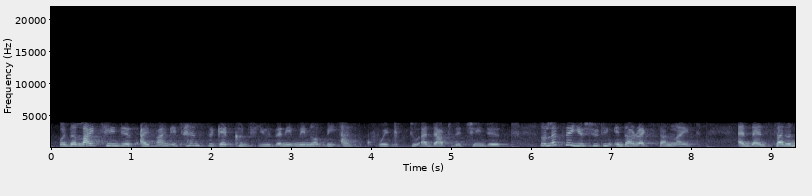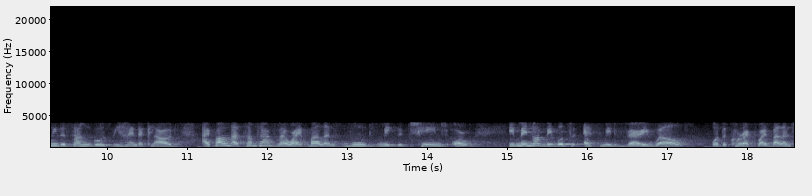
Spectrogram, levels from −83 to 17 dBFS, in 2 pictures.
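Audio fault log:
0.00–0.12, 4.40–4.50, 5.86–6.12, 8.12–8.60, 14.68–15.04, 17.34–17.48 s: comfort noise in place of the background. The background in each pause becomes a steady, featureless hiss, about 5 dB quieter at the start and near level at most of the others. Likely discontinuous transmission; unlike a dropout, it never falls fully silent.
7.60–7.62 s: sound dropped by the voice detector. A very brief piece of the sound itself, about 10 ms, gives way to that same flat noise. The detector likely misjudged quiet sound as background, so real content is lost, not just ambience.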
